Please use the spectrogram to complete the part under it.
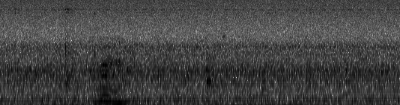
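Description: A spoon scrapes and clinks against a cup.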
